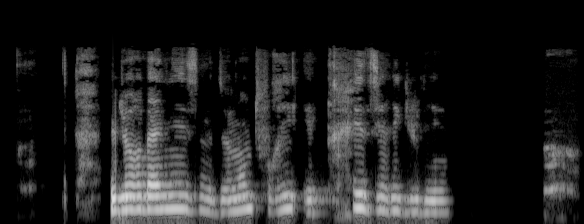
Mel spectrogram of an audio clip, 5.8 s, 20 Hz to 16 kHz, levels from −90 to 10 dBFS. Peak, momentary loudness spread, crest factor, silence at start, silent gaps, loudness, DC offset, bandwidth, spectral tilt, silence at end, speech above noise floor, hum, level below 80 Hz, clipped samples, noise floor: 0 dBFS; 21 LU; 20 dB; 0.75 s; 1.02-1.10 s, 4.54-5.42 s; -18 LUFS; under 0.1%; 8 kHz; -6.5 dB/octave; 0.1 s; over 72 dB; none; -60 dBFS; under 0.1%; under -90 dBFS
